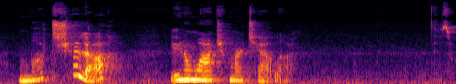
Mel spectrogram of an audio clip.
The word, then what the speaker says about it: Marcella: differently there's a show called Marcella it's English m-a-r-c-e-l-l-a it looks like Marcelo but it's pronounced muchella you know watch Marcella just watch that show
